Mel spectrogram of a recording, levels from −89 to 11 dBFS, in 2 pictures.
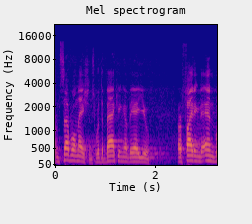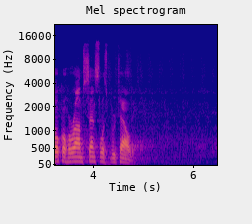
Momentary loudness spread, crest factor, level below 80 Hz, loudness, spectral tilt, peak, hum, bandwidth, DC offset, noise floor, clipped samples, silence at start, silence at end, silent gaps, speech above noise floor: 12 LU; 16 dB; -74 dBFS; -31 LUFS; -5 dB/octave; -16 dBFS; none; 13 kHz; under 0.1%; -67 dBFS; under 0.1%; 0 s; 1.65 s; none; 36 dB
